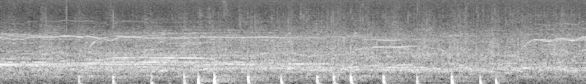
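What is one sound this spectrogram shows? A drum thumps in a steady beat.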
